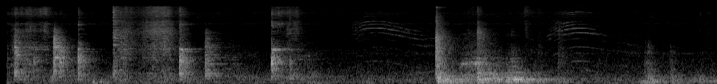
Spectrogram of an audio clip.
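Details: Cats at dinner indoors in a Bangladeshi home: two thin, high-pitched kitten mews, each sliding downward, between loud clattering knocks of dishes and cupboard doors, with a woman speaking Bengali.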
